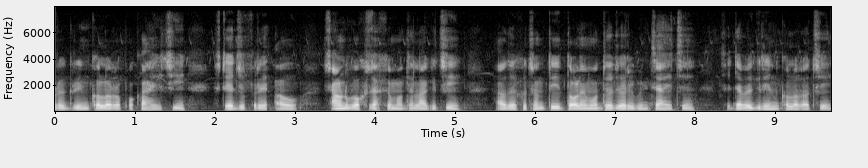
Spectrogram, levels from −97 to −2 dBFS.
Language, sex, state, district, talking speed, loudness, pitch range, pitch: Odia, male, Odisha, Malkangiri, 155 wpm, -20 LUFS, 100-110 Hz, 105 Hz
